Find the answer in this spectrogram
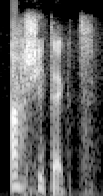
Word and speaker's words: architecte: Donc c'est architecte. Et on voit bien la transcription. Architecte. Bon, nous n'avons pas vu encore les voyelles, mais on voit bien ici que c'est facile de voir qu'on prononce ch.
